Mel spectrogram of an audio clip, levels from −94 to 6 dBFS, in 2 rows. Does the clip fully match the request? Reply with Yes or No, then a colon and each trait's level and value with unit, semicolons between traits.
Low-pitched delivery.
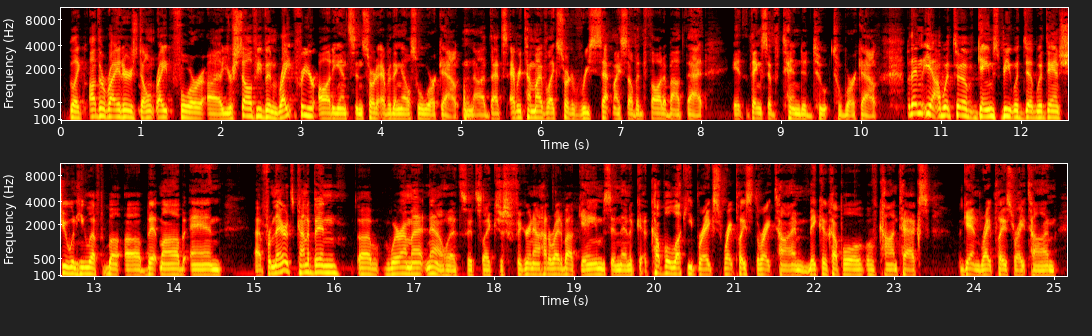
Yes: low, 120 Hz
